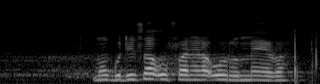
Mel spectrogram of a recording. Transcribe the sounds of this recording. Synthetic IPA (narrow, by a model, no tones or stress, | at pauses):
muɡudisaufanɛɺauɾ̤umɛːɺwa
